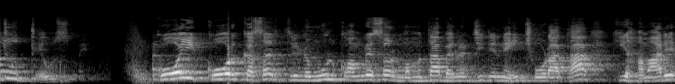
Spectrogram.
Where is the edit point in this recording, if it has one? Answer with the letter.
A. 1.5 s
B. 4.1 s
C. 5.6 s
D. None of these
A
